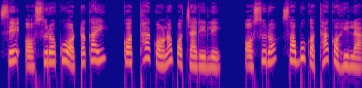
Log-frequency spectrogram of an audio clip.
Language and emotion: Odia, neutral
